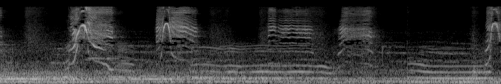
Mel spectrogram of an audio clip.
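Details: Little Rottweiler puppies fighting, with sharp squeals and short falling yelps followed by softer sustained whines, over low background hum.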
